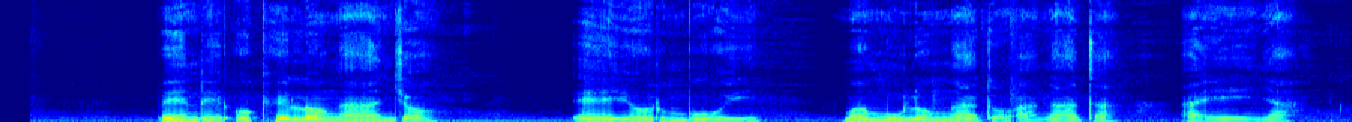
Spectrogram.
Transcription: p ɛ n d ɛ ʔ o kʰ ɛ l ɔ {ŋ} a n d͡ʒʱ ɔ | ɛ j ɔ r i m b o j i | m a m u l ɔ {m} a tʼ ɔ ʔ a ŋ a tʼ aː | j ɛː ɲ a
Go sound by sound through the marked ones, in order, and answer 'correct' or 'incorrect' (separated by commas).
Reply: correct, incorrect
